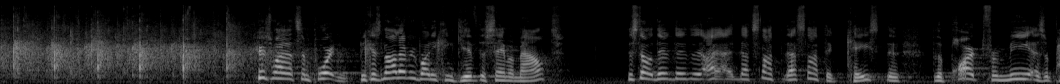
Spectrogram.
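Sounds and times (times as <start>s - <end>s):
audience clapping: 0.0s - 3.8s
speech: 2.6s - 5.7s, 6.3s - 10.5s.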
